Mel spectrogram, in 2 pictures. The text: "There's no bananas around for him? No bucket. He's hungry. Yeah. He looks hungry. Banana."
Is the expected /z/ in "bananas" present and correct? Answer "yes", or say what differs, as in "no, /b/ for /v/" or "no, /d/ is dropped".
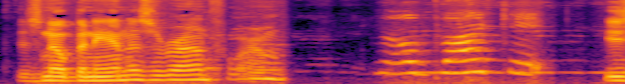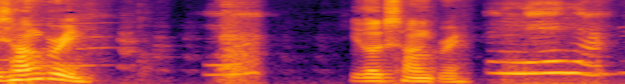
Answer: yes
